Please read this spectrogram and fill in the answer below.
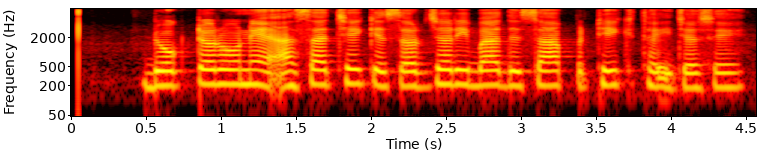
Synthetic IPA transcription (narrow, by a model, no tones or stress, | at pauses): ɖɔkʈəɾoneʔaʃat͡ʃʰekesəɾd͡ʒəɾibad̪sapʈʰikt̪ʰəid͡ʒəʃe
